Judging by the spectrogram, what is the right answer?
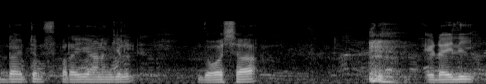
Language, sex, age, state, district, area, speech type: Malayalam, male, 45-60, Kerala, Kottayam, rural, spontaneous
